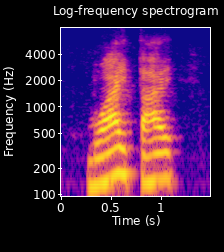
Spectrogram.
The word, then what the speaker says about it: Muay Thai: Muito bem, lutadora de Maitá. – Desculpa, falei errado. Muay Thai, Jade Beatriz.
